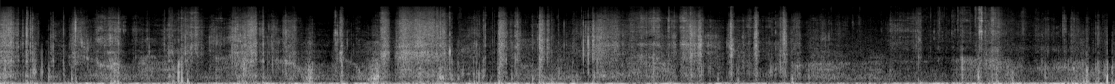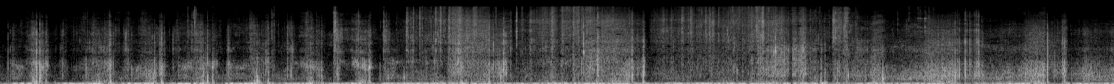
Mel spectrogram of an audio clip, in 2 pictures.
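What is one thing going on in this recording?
A spoon scrapes through crumbly food.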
